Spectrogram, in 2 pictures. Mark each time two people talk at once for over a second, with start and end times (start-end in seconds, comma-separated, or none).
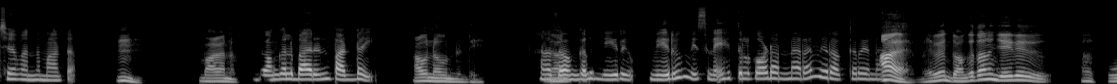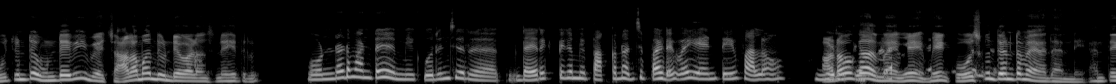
19.4-21.3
